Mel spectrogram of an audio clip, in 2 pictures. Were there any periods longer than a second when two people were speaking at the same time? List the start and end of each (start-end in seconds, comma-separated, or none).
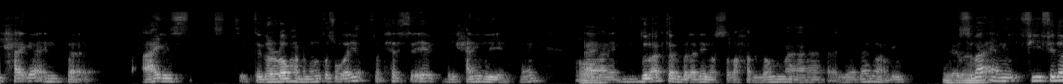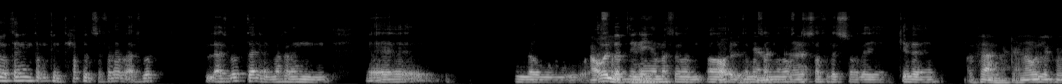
16.5-18.8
